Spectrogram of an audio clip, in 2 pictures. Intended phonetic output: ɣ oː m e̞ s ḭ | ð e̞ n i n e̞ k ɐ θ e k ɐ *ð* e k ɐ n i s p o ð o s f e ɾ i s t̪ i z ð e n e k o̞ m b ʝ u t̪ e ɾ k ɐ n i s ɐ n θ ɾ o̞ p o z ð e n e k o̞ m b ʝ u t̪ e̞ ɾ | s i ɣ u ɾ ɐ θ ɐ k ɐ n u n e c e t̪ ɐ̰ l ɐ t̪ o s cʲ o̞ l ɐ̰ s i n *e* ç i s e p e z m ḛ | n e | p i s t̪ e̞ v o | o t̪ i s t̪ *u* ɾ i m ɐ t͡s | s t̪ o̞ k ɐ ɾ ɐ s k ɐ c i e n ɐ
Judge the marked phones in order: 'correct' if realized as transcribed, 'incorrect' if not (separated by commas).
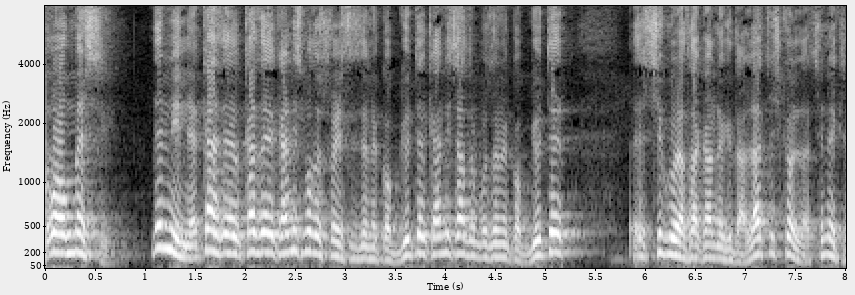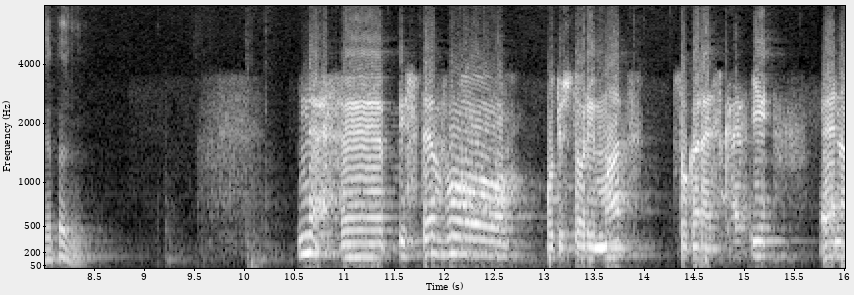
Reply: incorrect, correct, incorrect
